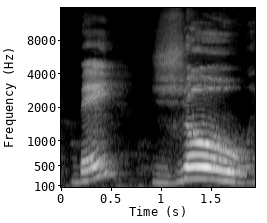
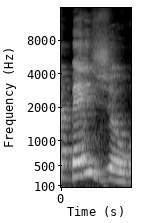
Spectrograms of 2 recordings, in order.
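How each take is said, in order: First: "beijou" very slowly split, loud long JOU; stress on JOU. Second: Said in the usual way. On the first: Shown as a demonstration. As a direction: say "beijou" as bei... JOOOU. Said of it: "a última sílaba dela é a mais forte". ("beijou" separado, com o JOU forte e longo) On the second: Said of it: "ela for a mais forte".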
